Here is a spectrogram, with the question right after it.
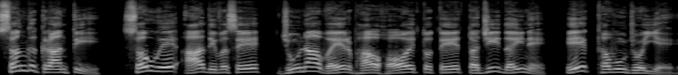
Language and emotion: Gujarati, neutral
